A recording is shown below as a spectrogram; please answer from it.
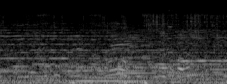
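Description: Crowd of guests chattering, with background music playing.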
